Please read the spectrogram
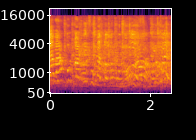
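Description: Several people talking over one another in lively, overlapping chatter.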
